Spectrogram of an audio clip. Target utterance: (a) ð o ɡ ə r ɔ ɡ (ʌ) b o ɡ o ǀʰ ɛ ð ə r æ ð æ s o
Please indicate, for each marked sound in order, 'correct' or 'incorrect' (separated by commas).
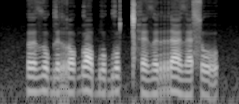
incorrect, incorrect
